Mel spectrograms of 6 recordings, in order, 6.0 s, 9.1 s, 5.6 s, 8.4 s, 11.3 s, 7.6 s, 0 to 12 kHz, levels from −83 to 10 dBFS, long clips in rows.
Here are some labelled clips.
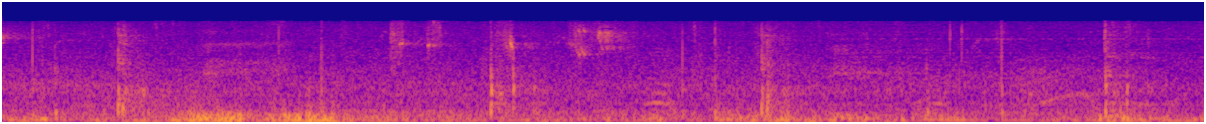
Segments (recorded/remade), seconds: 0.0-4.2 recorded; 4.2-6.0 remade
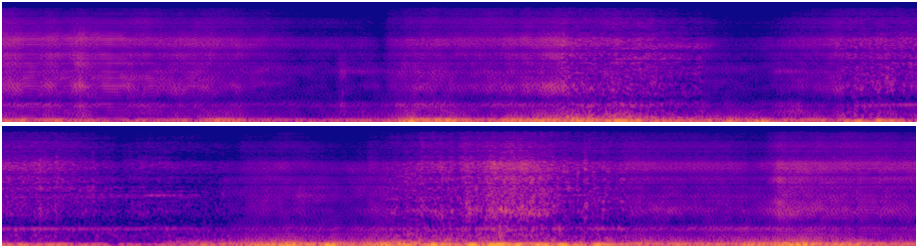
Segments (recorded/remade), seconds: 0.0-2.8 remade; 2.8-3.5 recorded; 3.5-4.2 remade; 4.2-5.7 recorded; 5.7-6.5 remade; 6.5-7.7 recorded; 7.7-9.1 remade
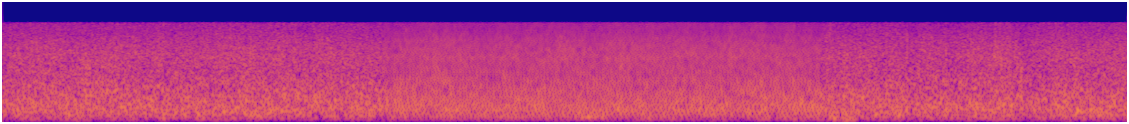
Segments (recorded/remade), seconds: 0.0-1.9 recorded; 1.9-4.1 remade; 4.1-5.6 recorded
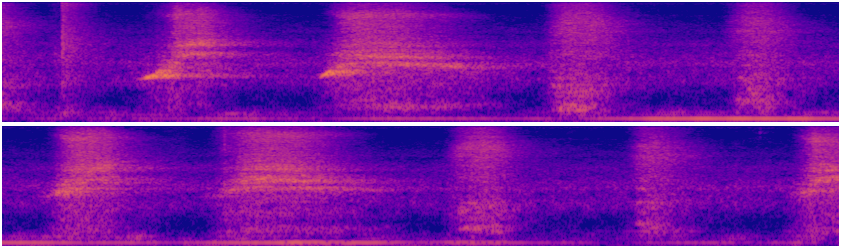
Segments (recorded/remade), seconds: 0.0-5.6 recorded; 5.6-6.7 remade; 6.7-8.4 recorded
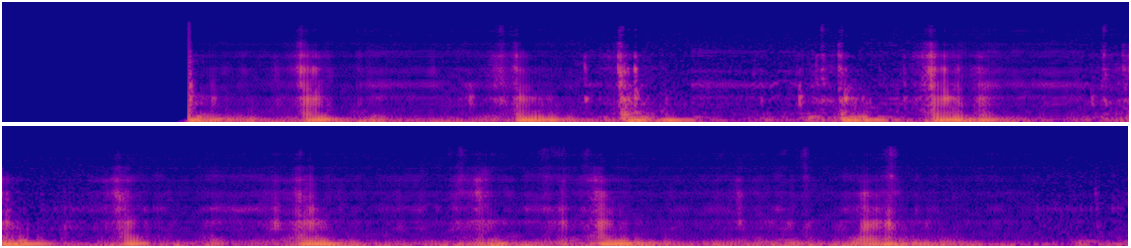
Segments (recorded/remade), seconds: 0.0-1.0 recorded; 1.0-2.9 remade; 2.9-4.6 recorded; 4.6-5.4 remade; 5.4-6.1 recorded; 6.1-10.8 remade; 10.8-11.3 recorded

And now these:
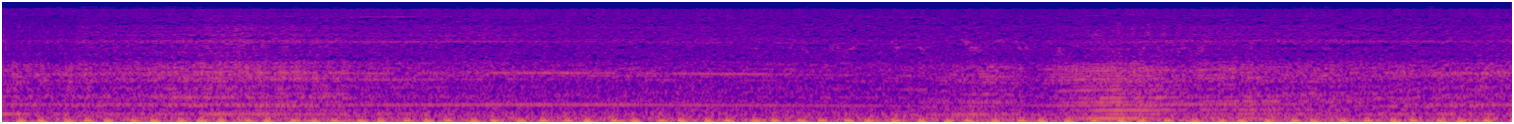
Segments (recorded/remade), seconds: 0.0-7.6 recorded

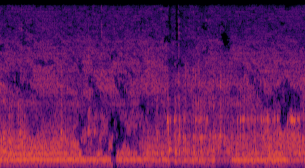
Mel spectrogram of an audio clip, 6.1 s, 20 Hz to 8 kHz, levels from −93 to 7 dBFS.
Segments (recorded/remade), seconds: 0.0-1.4 recorded; 1.4-2.2 remade; 2.2-3.0 recorded; 3.0-4.3 remade; 4.3-6.1 recorded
